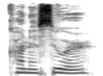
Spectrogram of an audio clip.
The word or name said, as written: connoisseur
